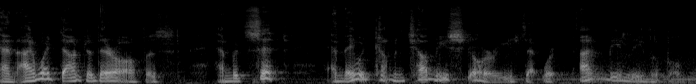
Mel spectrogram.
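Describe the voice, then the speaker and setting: A woman with a Midwestern American accent. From Omaha, Nebraska. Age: 80s+. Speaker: social worker. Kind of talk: interview answer.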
